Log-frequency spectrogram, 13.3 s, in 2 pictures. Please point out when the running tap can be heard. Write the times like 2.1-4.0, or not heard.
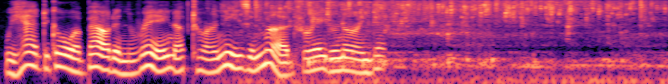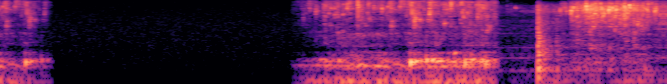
2.0-7.2, 9.7-13.3.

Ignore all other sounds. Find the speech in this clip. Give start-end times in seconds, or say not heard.
0.1-3.9.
